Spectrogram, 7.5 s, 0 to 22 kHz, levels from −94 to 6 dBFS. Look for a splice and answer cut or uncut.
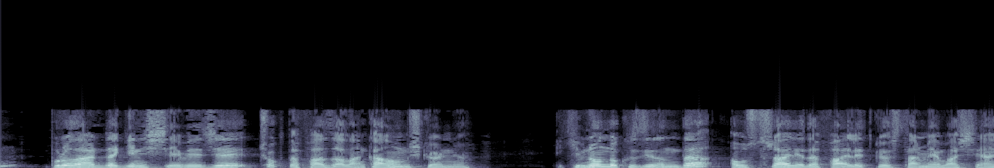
uncut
